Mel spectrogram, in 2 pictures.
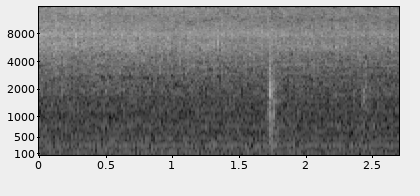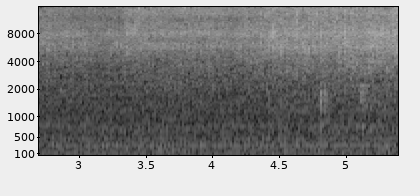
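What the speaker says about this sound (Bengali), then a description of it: "এবারে আমি ধনে গুঁড়োটা দিয়ে দিচ্ছি আমি সামান্য একটু জল দিচ্ছি" Coriander powder and a splash of water meet spices frying in a pan with dried chilli for gathi kachu kaloji, giving a steady soft sizzle with a sharp tap near the start and faint clicks later.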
